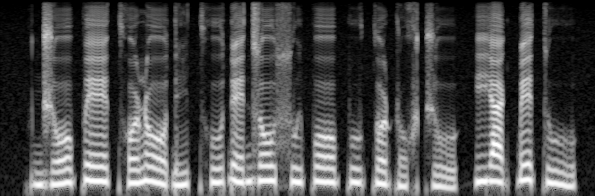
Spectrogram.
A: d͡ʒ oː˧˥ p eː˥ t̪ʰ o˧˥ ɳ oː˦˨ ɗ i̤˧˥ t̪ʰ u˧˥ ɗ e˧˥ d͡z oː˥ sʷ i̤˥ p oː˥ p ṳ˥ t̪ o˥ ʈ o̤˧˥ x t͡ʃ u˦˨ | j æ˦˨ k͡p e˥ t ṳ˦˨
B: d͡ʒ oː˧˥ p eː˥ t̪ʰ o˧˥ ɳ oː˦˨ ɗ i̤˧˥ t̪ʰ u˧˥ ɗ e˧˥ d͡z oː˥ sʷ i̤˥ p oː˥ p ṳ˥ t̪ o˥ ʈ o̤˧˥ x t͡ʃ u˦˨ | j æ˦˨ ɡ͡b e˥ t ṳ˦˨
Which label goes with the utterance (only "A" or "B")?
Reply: A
